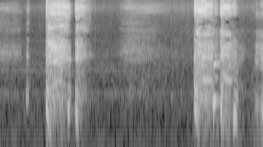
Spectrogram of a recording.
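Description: A person coughing close to the microphone: two bouts about two seconds apart, each of two quick coughs.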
